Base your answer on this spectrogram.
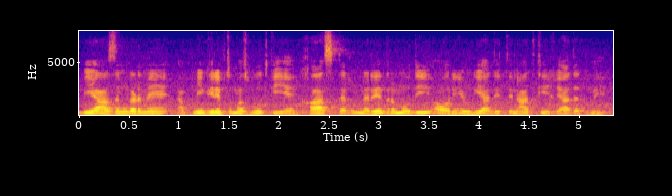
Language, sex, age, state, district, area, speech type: Urdu, male, 30-45, Uttar Pradesh, Azamgarh, rural, spontaneous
